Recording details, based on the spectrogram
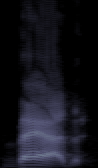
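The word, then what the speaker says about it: בד: We would pronounce the word in English bad.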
